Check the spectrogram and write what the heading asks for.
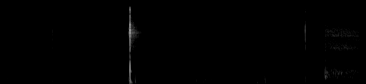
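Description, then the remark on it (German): Crisp plastic clicks from a retractable pen: one sharp loud click, a fainter one about two seconds later, then a brief scratchy rustle. No voices. “Du hast so einen Stift in der Hand und lässt so das Teil hinten klappen.”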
